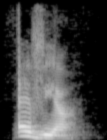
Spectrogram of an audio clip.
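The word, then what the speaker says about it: Εύβοια: then we don't pronounce the V or F sound twice or longer. We pronounce it once, as if the Ypsilon of the double vowel combination wasn't there. Listen again. Evia.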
